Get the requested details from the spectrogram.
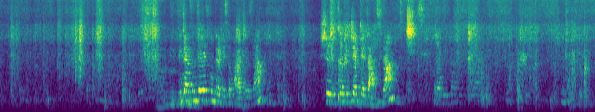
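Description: Cloths swish and rub across a chalkboard.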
